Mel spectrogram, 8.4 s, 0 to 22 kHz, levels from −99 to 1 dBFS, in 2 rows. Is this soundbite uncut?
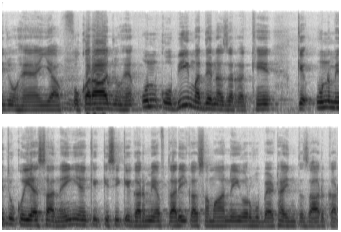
yes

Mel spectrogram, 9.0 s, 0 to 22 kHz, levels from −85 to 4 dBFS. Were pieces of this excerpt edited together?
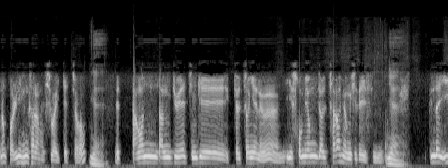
yes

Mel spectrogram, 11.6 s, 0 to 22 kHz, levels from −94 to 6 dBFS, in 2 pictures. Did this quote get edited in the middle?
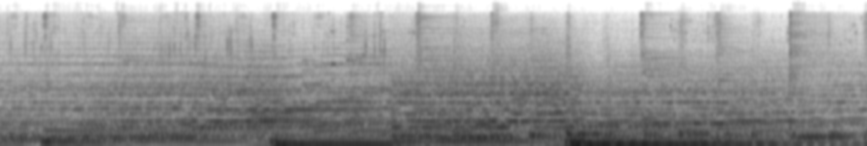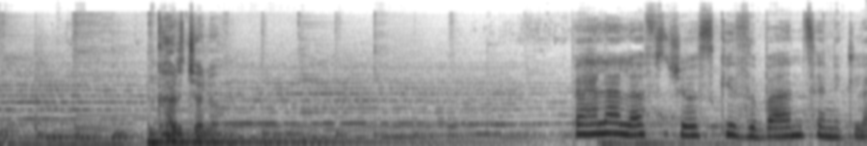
yes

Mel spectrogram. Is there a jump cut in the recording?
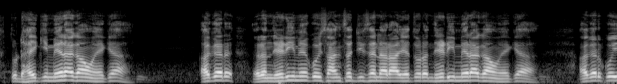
no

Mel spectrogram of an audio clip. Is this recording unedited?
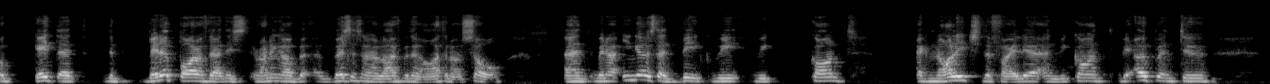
yes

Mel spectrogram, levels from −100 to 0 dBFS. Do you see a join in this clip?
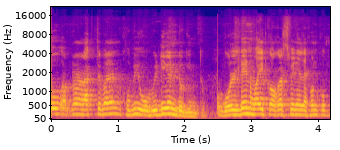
yes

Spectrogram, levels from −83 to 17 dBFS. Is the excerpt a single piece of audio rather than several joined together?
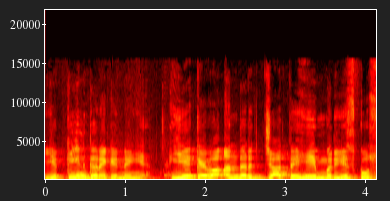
no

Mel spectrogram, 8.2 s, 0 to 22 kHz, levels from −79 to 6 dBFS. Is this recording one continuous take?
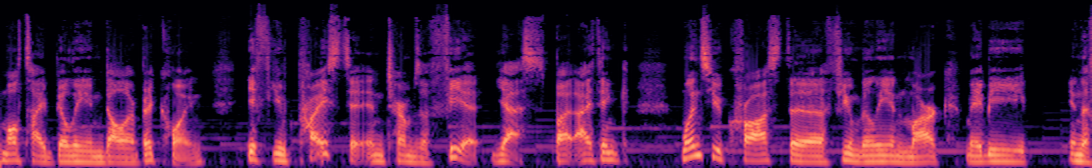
yes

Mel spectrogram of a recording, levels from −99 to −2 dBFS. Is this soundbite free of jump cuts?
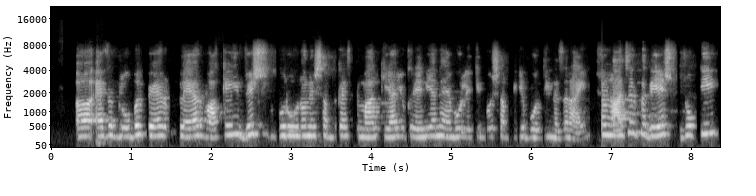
no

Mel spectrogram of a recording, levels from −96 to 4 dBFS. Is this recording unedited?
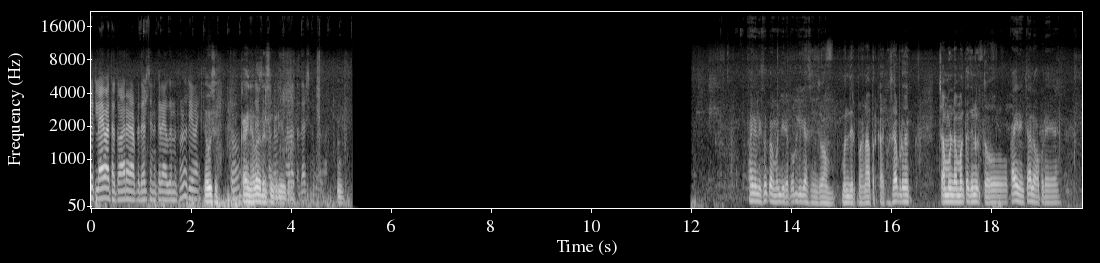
yes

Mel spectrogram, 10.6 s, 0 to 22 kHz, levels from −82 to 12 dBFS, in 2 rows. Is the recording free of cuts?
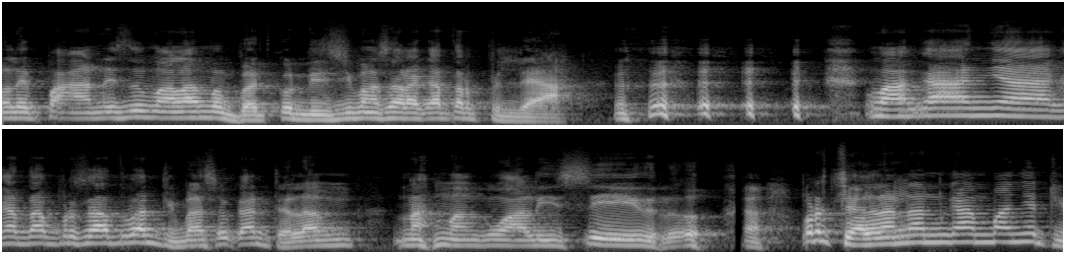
no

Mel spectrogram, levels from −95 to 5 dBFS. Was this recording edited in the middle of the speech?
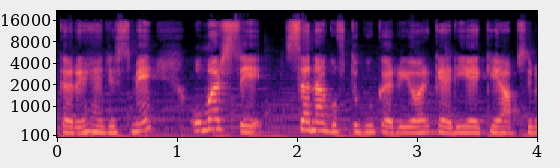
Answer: no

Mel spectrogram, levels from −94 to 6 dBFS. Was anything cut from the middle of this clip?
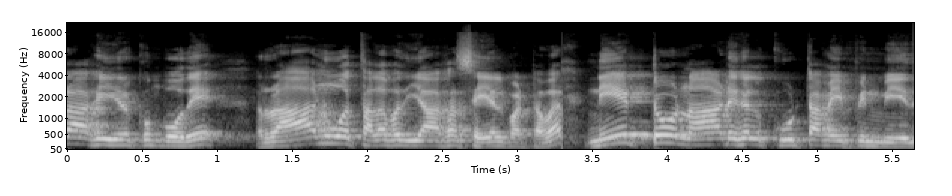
yes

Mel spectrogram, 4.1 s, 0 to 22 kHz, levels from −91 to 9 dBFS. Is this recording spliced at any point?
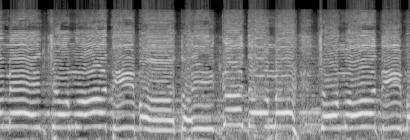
no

